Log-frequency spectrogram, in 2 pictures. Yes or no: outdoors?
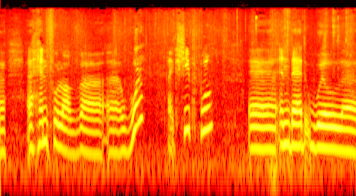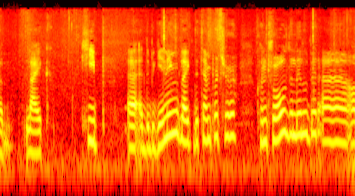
yes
